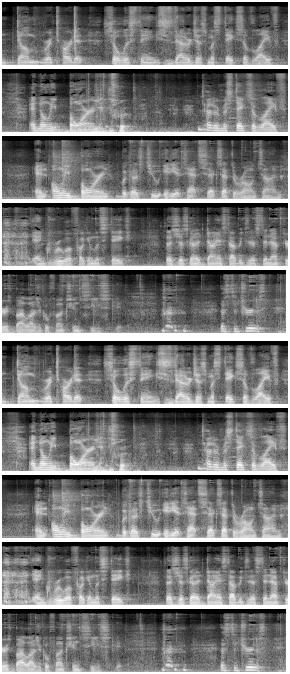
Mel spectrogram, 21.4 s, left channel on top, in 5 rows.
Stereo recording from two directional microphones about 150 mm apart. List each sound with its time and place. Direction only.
0.2 s speech: centre (ahead or behind)
4.9 s speech: 5° left (ahead or behind)
5.4 s speech: 15° left (ahead or behind)
7.2 s speech: 5° left (ahead or behind)
7.5 s speech: 15° left (ahead or behind)
10.3 s speech: 15° right (ahead or behind)
19.5 s a sound: 10° right (ahead or behind)
20.6 s speech: 10° right (ahead or behind)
